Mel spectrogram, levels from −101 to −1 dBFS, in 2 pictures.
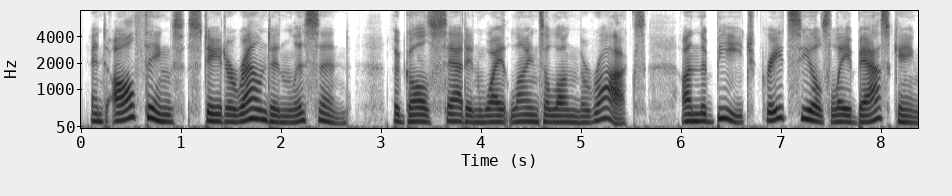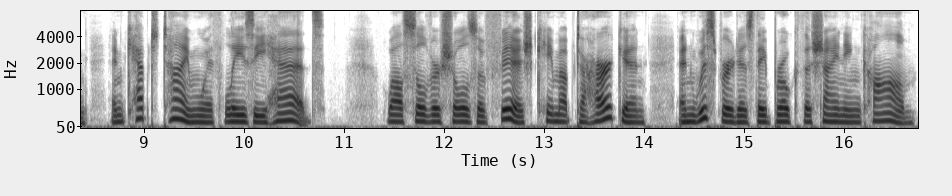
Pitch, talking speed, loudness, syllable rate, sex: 180 Hz, 165 wpm, -18 LUFS, 4.2 syllables/s, female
